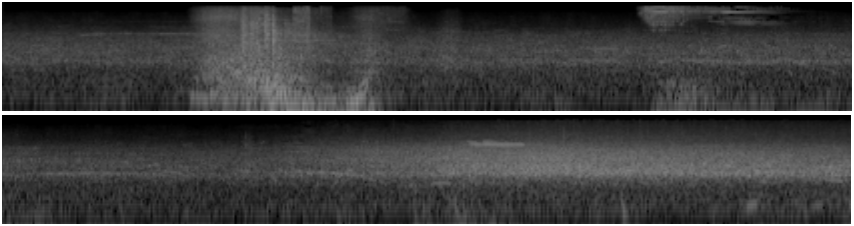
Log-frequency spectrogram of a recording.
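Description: A stadium crowd roars steadily, swelling louder toward the end.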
